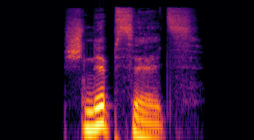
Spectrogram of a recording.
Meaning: genitive singular of Schnipsel
- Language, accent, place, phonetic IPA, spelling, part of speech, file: German, Germany, Berlin, [ˈʃnɪpsl̩s], Schnipsels, noun, De-Schnipsels.ogg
